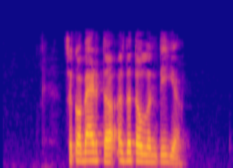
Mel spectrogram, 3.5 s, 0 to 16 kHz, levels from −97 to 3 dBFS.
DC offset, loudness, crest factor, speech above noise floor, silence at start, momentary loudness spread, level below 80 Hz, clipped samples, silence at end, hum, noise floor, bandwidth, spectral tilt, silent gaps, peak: under 0.1%; -17 LUFS; 18 dB; 62 dB; 1 s; 12 LU; -60 dBFS; under 0.1%; 0.8 s; none; -78 dBFS; 7.4 kHz; -6.5 dB/octave; none; -2 dBFS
